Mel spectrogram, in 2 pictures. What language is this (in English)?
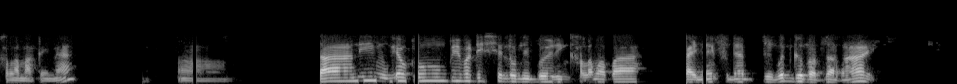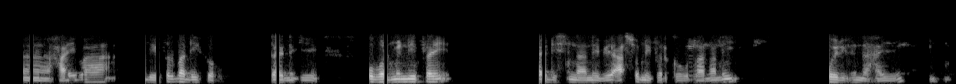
Bodo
